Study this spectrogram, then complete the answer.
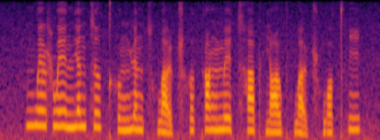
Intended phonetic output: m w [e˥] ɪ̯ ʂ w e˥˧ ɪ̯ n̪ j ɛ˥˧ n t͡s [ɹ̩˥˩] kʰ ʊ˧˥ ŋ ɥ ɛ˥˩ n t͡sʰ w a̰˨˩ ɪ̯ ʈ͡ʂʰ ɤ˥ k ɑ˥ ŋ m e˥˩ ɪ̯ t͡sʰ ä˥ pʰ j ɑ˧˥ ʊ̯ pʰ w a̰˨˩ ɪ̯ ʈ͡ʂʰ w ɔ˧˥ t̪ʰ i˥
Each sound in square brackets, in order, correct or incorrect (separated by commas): incorrect, correct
